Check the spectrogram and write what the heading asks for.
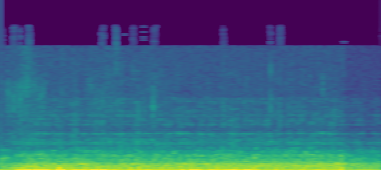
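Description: A ship's engine drones in a steady, continuous low rumble with a broad wash of noise over it, on calm, clear water, holding at an even level throughout with no voices.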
